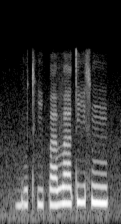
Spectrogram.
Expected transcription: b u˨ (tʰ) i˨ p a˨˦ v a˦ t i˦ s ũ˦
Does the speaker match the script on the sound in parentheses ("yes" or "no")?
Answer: yes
